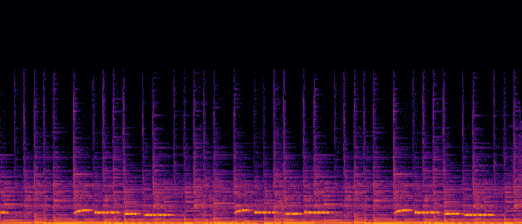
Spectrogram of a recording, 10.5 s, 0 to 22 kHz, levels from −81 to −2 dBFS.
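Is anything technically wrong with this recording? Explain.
No, nothing technically wrong can be heard here.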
